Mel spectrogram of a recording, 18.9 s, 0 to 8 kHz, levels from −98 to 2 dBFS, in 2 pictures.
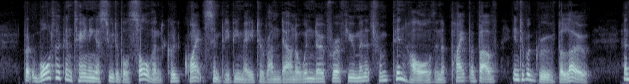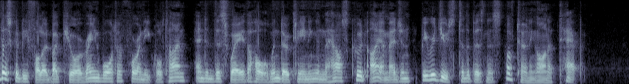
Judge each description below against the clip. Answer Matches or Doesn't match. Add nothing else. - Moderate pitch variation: Doesn't match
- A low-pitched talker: Matches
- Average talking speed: Doesn't match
